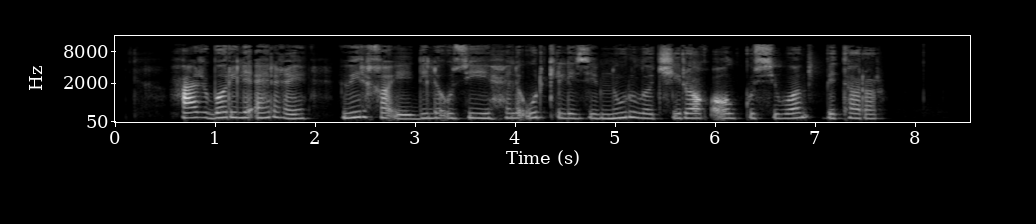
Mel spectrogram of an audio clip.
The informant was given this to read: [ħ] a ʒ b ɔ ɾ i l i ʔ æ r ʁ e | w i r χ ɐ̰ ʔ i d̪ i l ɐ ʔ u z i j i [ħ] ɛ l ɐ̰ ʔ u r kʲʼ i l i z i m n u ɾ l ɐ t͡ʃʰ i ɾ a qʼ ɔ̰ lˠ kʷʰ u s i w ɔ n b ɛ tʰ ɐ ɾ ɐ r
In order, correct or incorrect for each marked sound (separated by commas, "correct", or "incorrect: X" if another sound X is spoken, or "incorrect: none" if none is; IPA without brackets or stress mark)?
correct, correct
